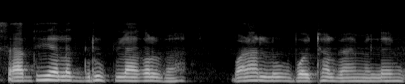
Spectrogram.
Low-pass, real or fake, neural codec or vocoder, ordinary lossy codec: 7.2 kHz; fake; vocoder, 22.05 kHz, 80 mel bands, WaveNeXt; none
